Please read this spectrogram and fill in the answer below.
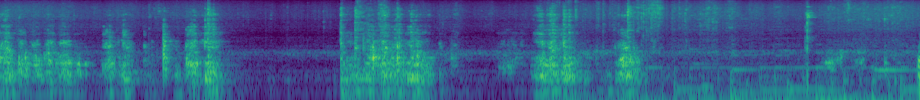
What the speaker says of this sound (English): Put in the ghee. So get that hot. So put your portion of rice in.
